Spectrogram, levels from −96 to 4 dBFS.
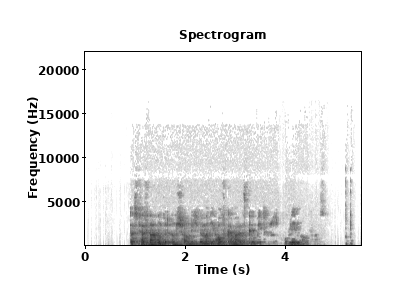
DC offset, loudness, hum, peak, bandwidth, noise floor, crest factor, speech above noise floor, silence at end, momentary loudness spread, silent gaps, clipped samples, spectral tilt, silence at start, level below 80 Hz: under 0.1%; -24 LUFS; none; -6 dBFS; 9.4 kHz; -44 dBFS; 20 dB; 20 dB; 0.2 s; 18 LU; none; under 0.1%; -7.5 dB/octave; 0.9 s; -56 dBFS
